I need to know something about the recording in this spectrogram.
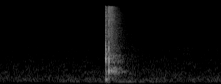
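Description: A plastic game case clicks as it is handled.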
